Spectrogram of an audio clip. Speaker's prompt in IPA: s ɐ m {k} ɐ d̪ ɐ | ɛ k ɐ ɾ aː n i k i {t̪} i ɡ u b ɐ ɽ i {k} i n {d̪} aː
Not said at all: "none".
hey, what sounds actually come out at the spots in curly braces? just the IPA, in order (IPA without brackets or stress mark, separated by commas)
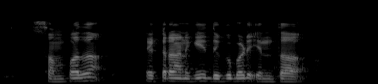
p, d̪, ʔ, t̪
